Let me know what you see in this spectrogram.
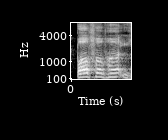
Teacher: प फ भ ये उच्चारण जो है ओष्ठ की सहायता होता है, इसमें दोनों ओष्ठ सक्रिय हो जाते हैं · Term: ओष्ठ व्यंजन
